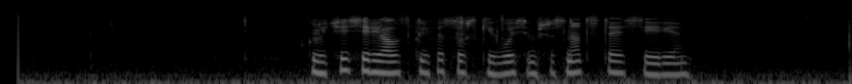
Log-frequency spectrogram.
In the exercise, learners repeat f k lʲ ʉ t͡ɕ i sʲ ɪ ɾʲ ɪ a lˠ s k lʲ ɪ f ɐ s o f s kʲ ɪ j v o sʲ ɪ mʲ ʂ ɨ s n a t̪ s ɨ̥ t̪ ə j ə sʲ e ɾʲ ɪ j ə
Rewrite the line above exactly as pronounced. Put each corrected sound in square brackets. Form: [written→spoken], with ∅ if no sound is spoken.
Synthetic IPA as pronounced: f k lʲ ʉ t͡ɕ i sʲ ɪ ɾʲ ɪ a lˠ s k lʲ ɪ f ɐ s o f s kʲ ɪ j v o sʲ ɪ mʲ ʂ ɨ s n a t̪ s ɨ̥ t̪ ə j ə sʲ e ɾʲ ɪ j ə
